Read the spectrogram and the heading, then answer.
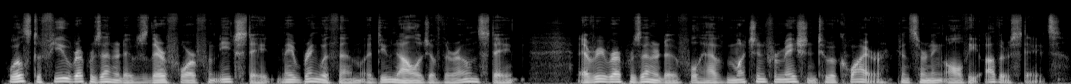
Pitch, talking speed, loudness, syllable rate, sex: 100 Hz, 180 wpm, -20 LUFS, 6.2 syllables/s, male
